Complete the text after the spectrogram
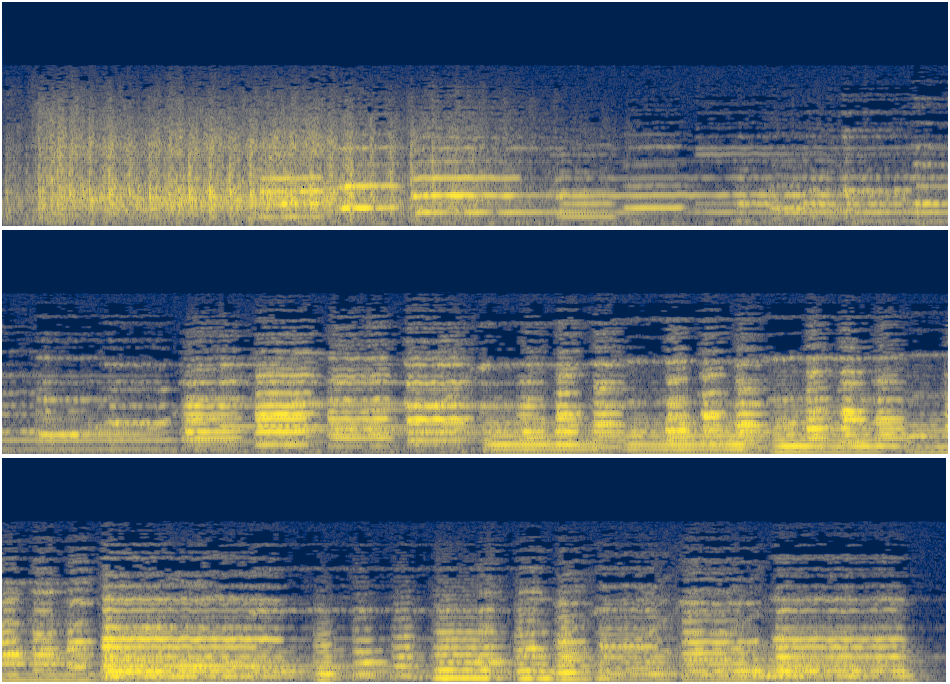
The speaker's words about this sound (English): a short symphonic treatment of the NBC chimes.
